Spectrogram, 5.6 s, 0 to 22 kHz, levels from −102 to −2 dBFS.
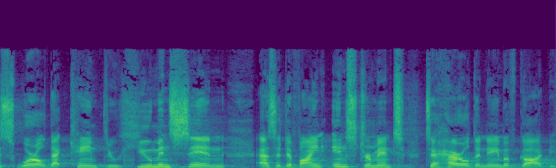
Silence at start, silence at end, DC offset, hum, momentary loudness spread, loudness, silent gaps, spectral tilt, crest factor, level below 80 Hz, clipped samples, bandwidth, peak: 0 s; 0 s; under 0.1%; none; 8 LU; -27 LUFS; none; -2.5 dB/octave; 20 dB; -84 dBFS; under 0.1%; 16 kHz; -10 dBFS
